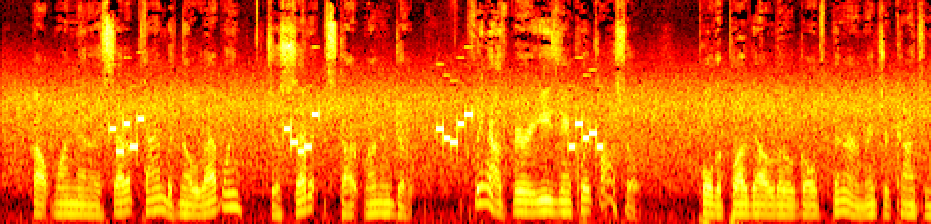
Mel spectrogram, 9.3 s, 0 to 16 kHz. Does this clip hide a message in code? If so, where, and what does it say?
Yes: five-tone selective call (ZVEI) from 1.1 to 6.0 s, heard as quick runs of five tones, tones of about 70 ms, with radio hiss and speech in English. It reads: 83940 85344 86599 49674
